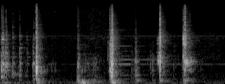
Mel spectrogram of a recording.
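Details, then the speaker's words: PS1 console not reading discs: sharp, uneven clicks about twice a second with no disc spin or hum; laser suspected, fault traced to a broken connection. "yeah you can hear it clicking let's try that one more time let's see if we can hear it yeah and the disc isn't actually moving either"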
